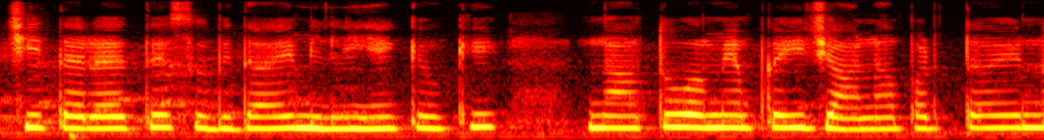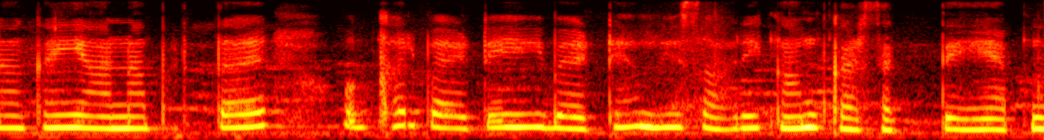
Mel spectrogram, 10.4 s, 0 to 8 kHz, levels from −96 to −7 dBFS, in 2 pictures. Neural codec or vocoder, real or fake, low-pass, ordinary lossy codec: none; real; none; none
